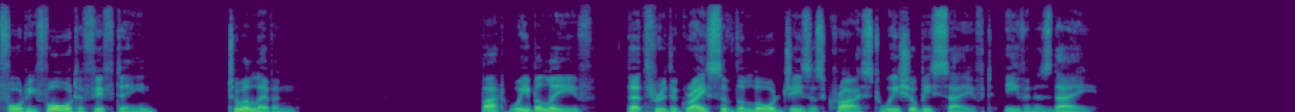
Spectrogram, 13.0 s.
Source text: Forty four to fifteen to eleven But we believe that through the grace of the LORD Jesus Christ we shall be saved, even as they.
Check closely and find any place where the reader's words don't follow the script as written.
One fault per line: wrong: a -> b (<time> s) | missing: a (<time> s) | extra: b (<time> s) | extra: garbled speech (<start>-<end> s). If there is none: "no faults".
no faults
